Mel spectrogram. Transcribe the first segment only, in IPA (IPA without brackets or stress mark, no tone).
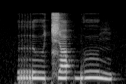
r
